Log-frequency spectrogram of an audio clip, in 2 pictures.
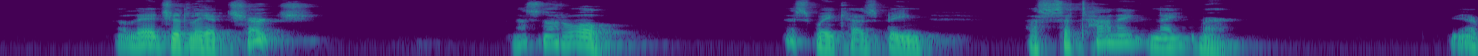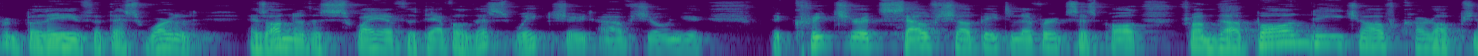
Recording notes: Sermon preached at Ballymacashon and Templepatrick Reformed Church. Recorded at TRC and used by kind permission.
